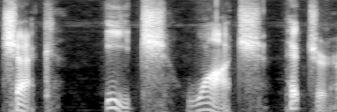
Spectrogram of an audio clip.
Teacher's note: pronounced with the lips forward and round they are unvoiced sounds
